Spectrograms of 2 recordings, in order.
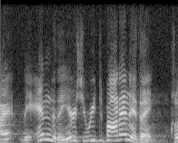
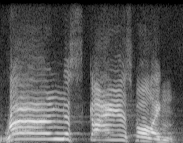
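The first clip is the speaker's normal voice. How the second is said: mock yell; 6 semitones higher, much slower than usual. The whole bunch yells up to old Mister Owl, mock yell. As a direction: yell it up to someone in a tree. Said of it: "they all yelled up to him".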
